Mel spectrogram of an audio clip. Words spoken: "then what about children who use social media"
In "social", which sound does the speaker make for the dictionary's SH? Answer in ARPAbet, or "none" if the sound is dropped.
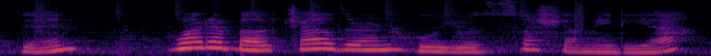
SH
